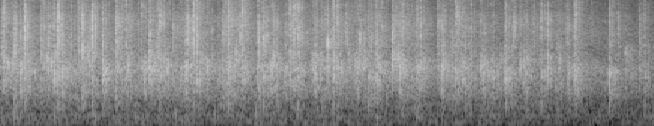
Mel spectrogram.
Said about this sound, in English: First of all, I want to ask if you served in the military, either stand or raise your hand, please. If any of you served, let's give those folks a round of applause.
